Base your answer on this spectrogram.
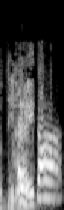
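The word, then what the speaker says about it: de Ligt: It's De Legit? De Legit? – Oh, Delight? Delight.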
